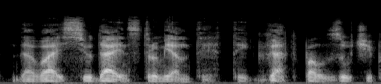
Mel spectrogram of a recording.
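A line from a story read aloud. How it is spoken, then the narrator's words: Growled. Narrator (Russian): прорычал он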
